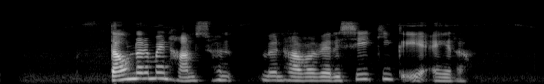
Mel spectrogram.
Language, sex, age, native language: Icelandic, female, 40-49, Icelandic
